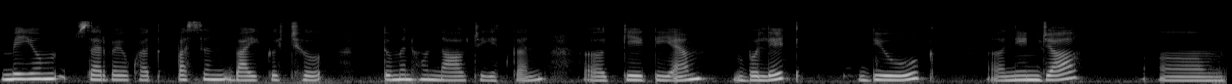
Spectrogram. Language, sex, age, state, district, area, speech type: Kashmiri, female, 18-30, Jammu and Kashmir, Baramulla, rural, spontaneous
